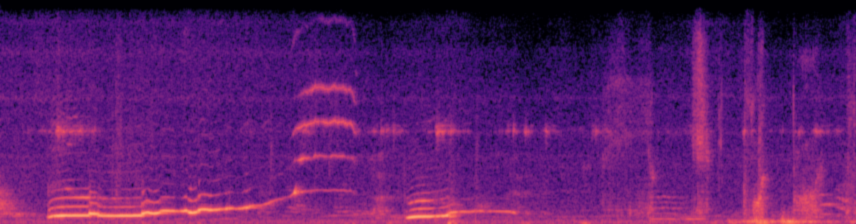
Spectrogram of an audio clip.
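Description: A dog howls twice, first a long wavering howl rising in pitch, then a shorter one, followed by quieter scuffling and faint background noise.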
